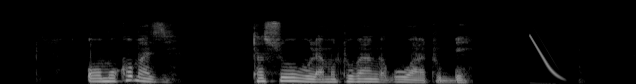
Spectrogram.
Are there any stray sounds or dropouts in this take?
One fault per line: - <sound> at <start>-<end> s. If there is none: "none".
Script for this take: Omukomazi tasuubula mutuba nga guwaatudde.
- chirp at 5.3-5.7 s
